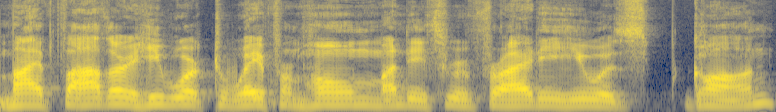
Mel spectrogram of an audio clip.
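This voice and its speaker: A man with a fairly high pitch has an unremarkable speaking voice. The recording is very clean, with a silent background. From Delaware, US. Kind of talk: testimony.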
